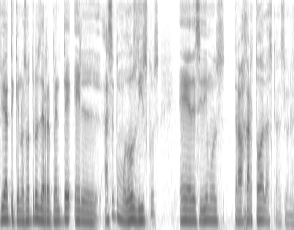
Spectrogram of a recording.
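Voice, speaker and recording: On a very clean recording with a silent background, a man talks at a fairly quick pace in a fairly high pitch. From Michoacán, Mexico. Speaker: singer. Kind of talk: radio interview. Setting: radio studio.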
